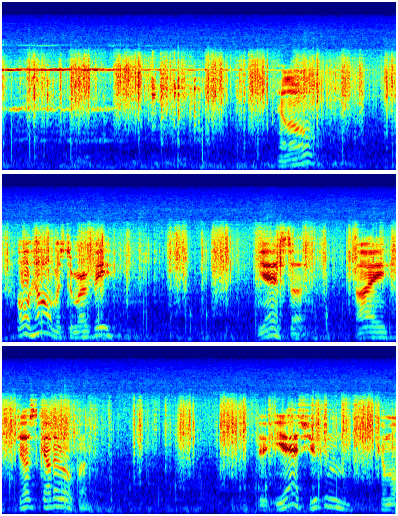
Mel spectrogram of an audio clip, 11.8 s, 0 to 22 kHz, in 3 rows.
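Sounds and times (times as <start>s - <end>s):
telephone ringing with a bright metallic bell trill: 0.0s - 4.4s
speech: 4.1s - 5.2s, 6.5s - 8.9s, 10.4s - 11.8s.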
